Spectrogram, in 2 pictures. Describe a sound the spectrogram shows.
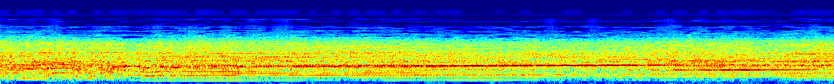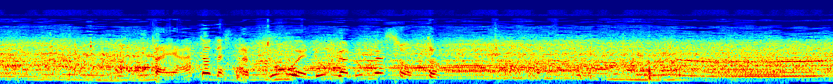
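A rally car's engine revs hard at full throttle, heard from inside the cabin.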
